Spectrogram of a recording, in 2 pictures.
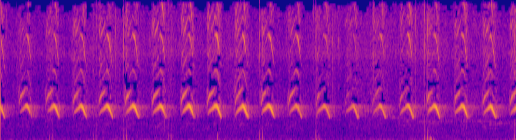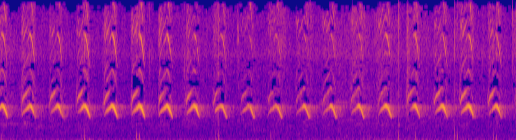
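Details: Ciblek pari, the bar-winged prinia, delivering a sustained 'tembakan roll' of uniform high chipping notes, each a quick rise and fall, about four per second without pause, with occasional soft clicks.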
